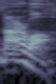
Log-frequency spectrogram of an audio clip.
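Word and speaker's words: Nahvalur: can't even write it properly uh but it's pronounced narwhal it's it's Icelandic where's my Iceland friend she's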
